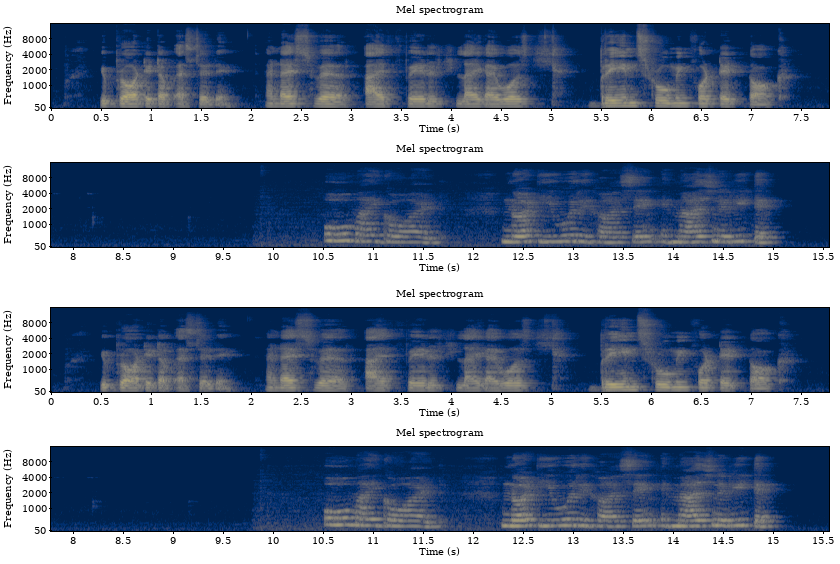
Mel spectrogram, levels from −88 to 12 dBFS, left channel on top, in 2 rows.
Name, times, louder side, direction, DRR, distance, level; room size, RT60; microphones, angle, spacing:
voice 1, 0.5-1.8 2.1-5.1 5.5-7.4, left 2 dB, 25° left, 5 dB, 0.5 m, -29 dB
voice 2, 10.5-11.7 12.3-15.0, right 3 dB, 70° right, -5 dB, 1.0 m, -32 dB
3.4 x 2.8 x 3.1 m, 0.35 s
head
